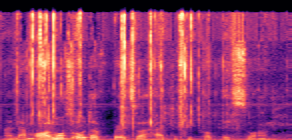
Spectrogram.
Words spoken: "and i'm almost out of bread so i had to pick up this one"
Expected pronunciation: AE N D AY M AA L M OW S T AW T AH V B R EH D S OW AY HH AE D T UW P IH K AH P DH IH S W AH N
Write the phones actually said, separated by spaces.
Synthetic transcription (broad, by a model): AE N D AY M AA L M OW S T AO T AH V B AH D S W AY HH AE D T UW P IH K AH P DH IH S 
